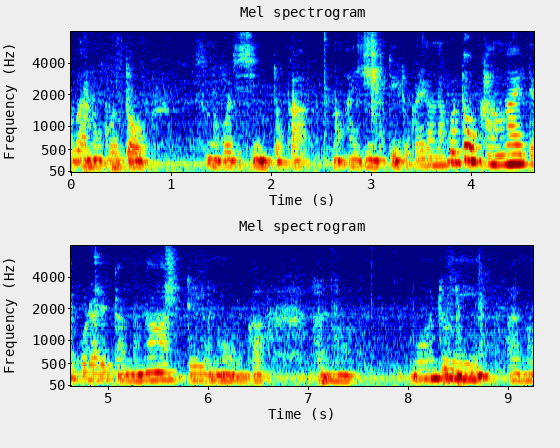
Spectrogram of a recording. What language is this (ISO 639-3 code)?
jpn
